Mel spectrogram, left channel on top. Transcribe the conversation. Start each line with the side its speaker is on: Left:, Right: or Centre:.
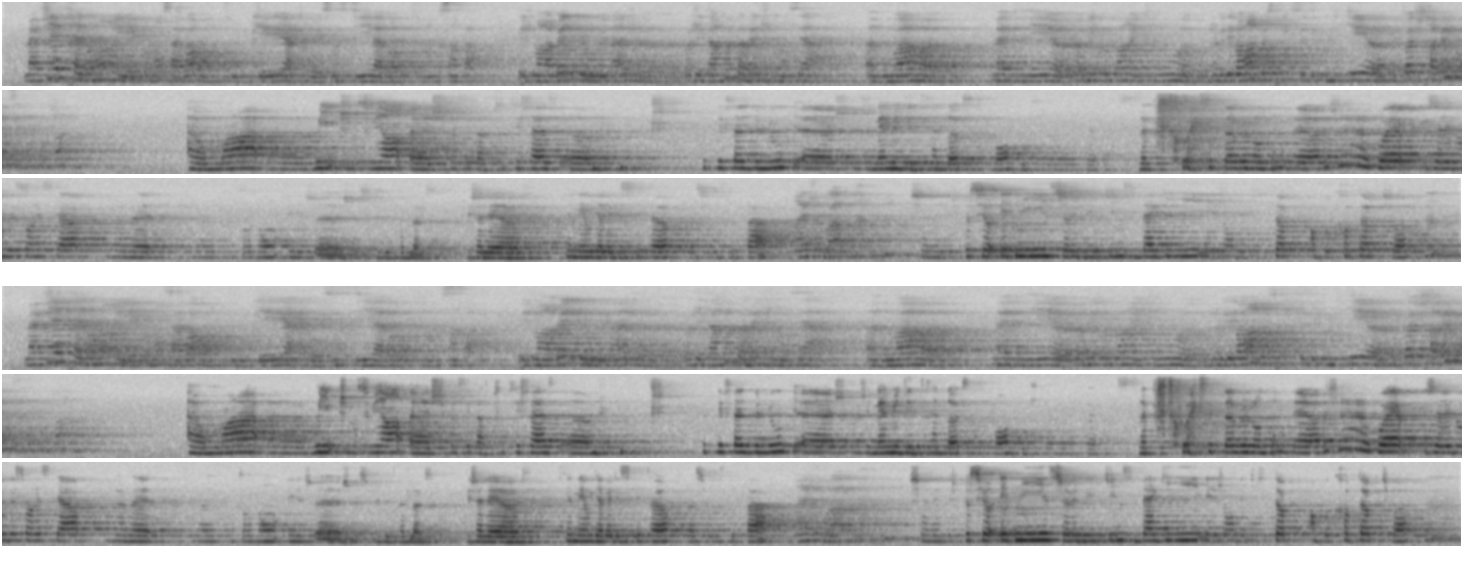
Left: Ma fille a 13 ans et elle commence à avoir envie de se looker, à trouver son style, à avoir des fringues sympas. Et je me rappelle qu'au même âge, euh, moi, j'étais un peu comme elle, je commençais à, à vouloir euh, m'habiller euh, comme les copains et tout. Euh, bon, j'avais des parents un peu stricts, c'était compliqué. euh, mais toi, tu te rappelles comment c'était pour toi?
Right: Alors moi, euh, oui, je me souviens, euh, je suis passée par toutes les phases, euh, <laughs> toutes les phases de look. Euh, je crois que j'ai même eu des dreadlocks à un moment, donc euh, ouais, ce serait plus <laughs> trop acceptable aujourd'hui. Mais euh, ouais, j'allais dans des soirées ska quand j'avais euh, 14 ans et je, je me suis fait des dreadlocks. ouais. Et j'allais euh, traîner où il y avait les skateurs, tu vois, sur les skateparks.
Left: Ouais, je vois. <laughs>
Right: J'avais des chaussures ethnies, j'avais des jeans baggy et genre des petits tops un peu crop top, tu vois.
Left: Hmm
